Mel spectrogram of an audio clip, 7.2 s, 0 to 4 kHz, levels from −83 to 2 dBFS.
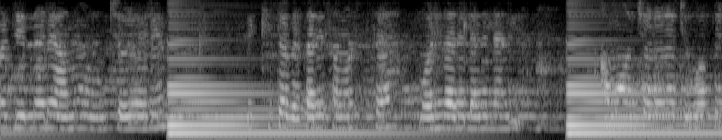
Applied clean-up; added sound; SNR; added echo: none; Acoustic guitar; -3 dB; reverberation time 3.0 s.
